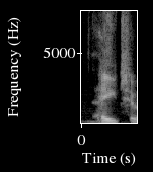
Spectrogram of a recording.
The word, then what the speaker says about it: aitu: That's AITU, I believe it is. AYTU. A2, it's pronounced, and that's what a Polynesian ghost is known as.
